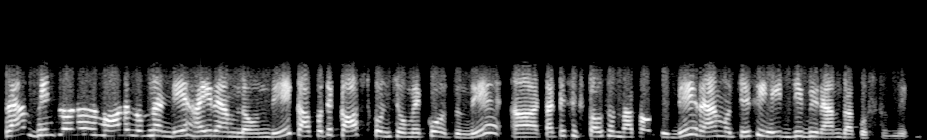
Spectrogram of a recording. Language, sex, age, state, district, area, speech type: Telugu, female, 60+, Andhra Pradesh, Chittoor, rural, conversation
